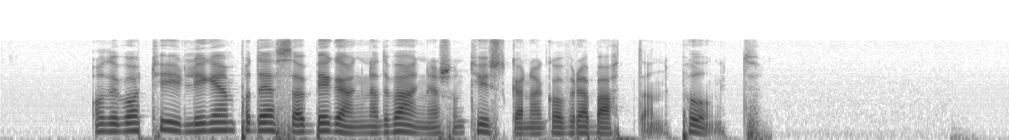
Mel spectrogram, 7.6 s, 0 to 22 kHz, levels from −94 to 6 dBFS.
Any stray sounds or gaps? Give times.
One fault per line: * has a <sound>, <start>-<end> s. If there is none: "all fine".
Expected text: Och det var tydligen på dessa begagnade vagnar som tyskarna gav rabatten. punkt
all fine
